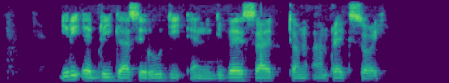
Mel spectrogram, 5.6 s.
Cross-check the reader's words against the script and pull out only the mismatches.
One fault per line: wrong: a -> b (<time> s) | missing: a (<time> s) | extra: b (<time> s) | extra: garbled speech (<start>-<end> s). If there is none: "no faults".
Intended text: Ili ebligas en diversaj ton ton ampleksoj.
extra: ludi (1.9 s)
missing: ton (3.9 s)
